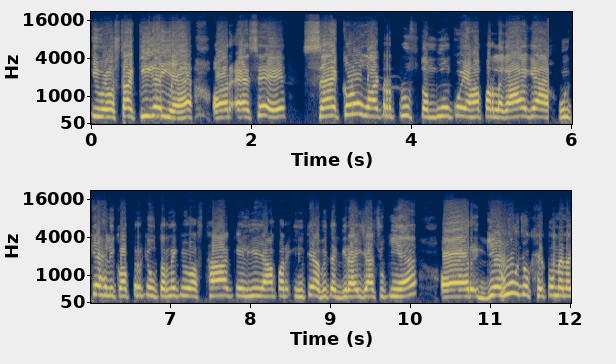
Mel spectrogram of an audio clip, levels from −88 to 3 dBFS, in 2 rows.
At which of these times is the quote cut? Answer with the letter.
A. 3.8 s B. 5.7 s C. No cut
B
